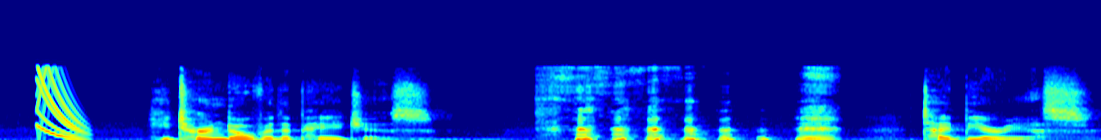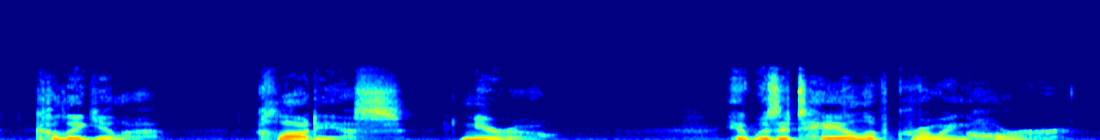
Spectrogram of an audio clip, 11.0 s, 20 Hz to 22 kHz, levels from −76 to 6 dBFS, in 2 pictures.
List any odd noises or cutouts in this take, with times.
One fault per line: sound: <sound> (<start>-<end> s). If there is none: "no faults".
sound: chirp (0.2-0.5 s)
sound: laugh (2.7-4.2 s)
